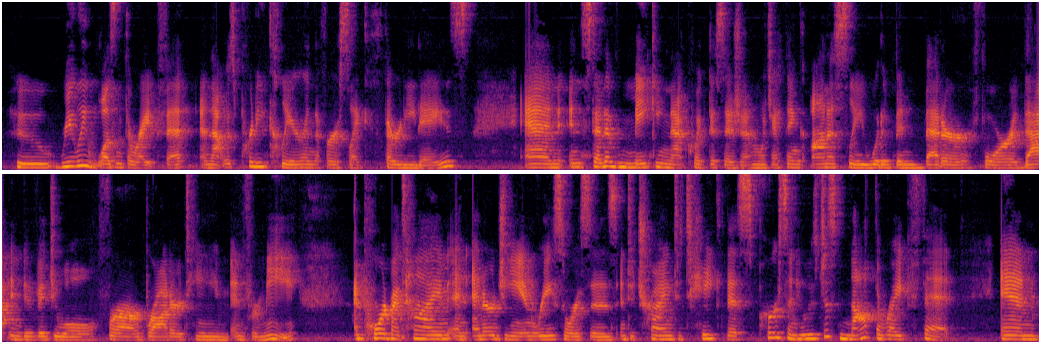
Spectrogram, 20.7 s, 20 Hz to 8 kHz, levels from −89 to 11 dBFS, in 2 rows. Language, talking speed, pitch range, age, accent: English, 185 wpm, 155-185 Hz, 30-49, American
